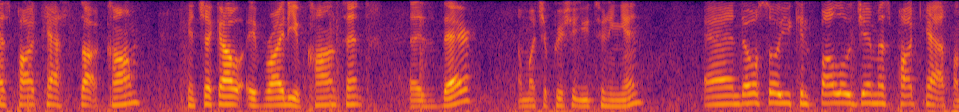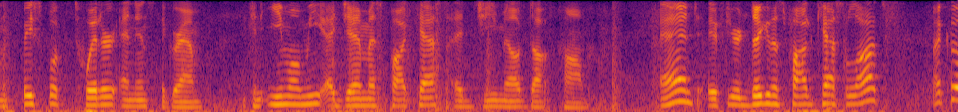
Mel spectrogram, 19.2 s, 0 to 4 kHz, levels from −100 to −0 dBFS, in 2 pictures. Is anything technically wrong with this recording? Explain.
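Yes. Comfort noise in place of the background occurs at 0.68–0.8 s, 3.68–4.1 s (just before "is there I much"), 6.5–7.04 s (between "appreciate you tuning in" and "also you can follow") and 15.08–16.19 s (before "if you're digging this"). The sender likely stopped transmitting during pauses, and the receiver filled them with synthetic noise. The real room background, which sits about 22 dB under the speech, gives way to flat, featureless hiss. That hiss is about 4 dB quieter at the first gap, about 1 dB louder at the second and about 2 dB quieter at the third.

Sound chopped by the voice detector appears at 9.2–10.34 s and 18.02–19.1 s. The detector likely toggled transmission on and off repeatedly, swapping roughly 300 ms and 540 ms of those stretches for comfort noise. The result is choppy speech, with two or more holes in each stretch.

Sound dropped by the voice detector happens at 11.15–11.21 s. 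Quiet speech was likely mistaken for background, so about 30 ms of it vanished under a brief fill of steady noise before transmission resumed. Throughout, the narrowband call path leaves nothing above 4 kHz.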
